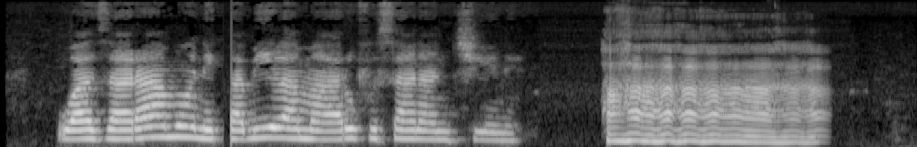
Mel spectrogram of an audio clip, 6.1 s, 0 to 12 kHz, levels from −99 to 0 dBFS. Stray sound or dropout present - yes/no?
yes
